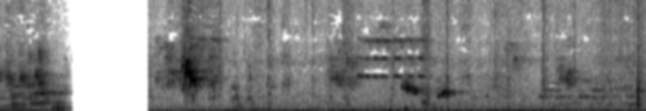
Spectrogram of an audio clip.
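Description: Small birds chirping a few times over a low steady rumble. The sound drops out completely for about half a second near the start.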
